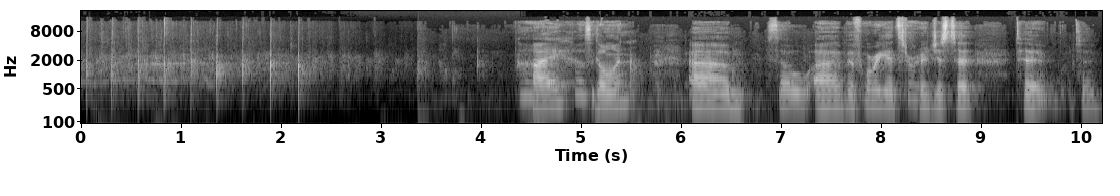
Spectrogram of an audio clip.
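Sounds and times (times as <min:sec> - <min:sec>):
hands clapping: 0:00.0 - 0:03.7
speech: 0:04.4 - 0:10.1.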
